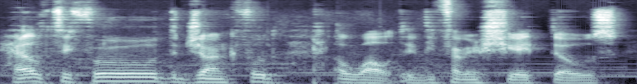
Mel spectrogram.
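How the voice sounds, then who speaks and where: A man's voice: lowish voice, animated, normal speed, darkish tone, soft background music. A man playing a video game with casual running commentary, exclaiming, swearing and talking back to the characters. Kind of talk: casual let's play commentary.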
